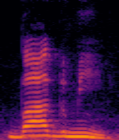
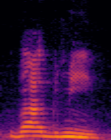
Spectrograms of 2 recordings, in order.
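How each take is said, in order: The two takes are said the same way.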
